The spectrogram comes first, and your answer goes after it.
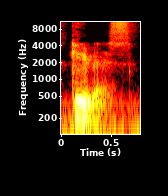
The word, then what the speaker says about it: Kiribati: I was born and raised in the Marshall Islands, but I am originally from Fiji and a small island called Kiribati, which is pronounced Kiribati.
